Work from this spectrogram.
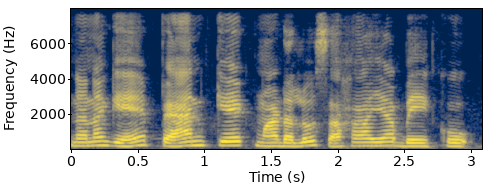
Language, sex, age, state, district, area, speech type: Kannada, female, 45-60, Karnataka, Bangalore Urban, urban, read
